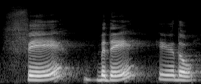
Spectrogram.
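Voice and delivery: Febrero split slowly into Fe-bre-ro; syllable by syllable. Shown as a demonstration. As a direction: break Febrero into three slow syllables. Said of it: "en le disant à voix haute".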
